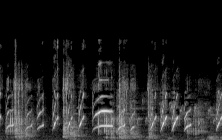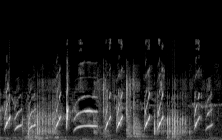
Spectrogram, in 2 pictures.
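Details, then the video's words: A wild male European goldfinch, excited while pairing with a white female canary, sings a strong, fast, tinkling song of bright rising and falling notes and liquid twitters, almost without pause. "الحسون الخلوي يتزاوج مع انثى الكناري بيضاء هيجان و تغريد قوي"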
